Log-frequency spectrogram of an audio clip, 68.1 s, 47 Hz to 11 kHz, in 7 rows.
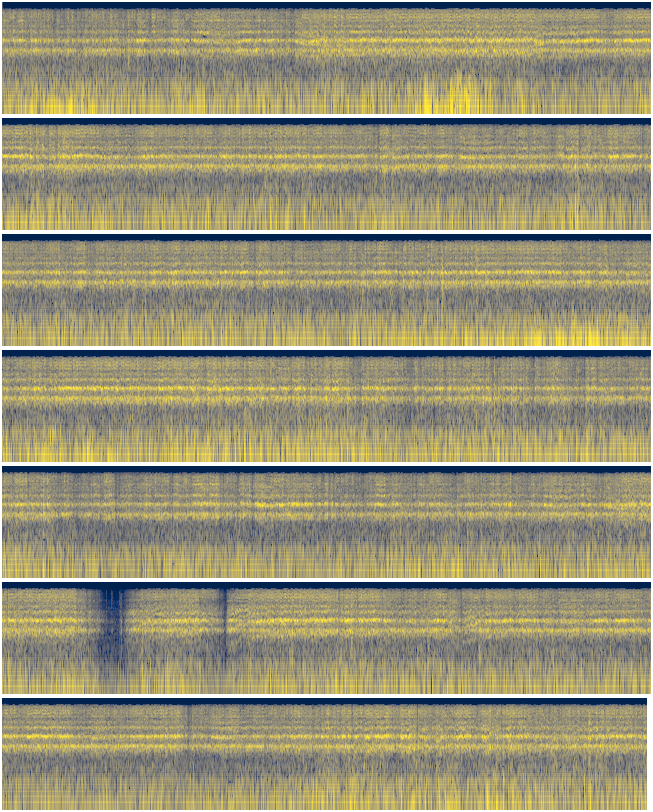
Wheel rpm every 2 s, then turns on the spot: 230, 230, 210, 200, 210, 220, 230, 230, 230, 230, 230, 240, 240, 230, 220, 230, 230, 230, 230, 230, 230, 230, 230, 230, 190, 110, 180, 200, 210, 230, 230, 230, 230, 230.
none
